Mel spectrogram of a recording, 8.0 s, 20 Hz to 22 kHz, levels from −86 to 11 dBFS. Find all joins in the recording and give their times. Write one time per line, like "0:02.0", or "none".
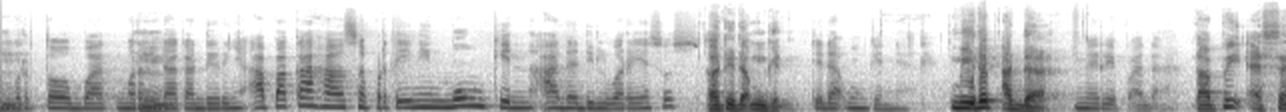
0:04.2
0:05.7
